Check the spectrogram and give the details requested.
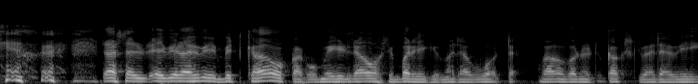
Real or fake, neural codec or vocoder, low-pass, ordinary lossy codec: real; none; 7.2 kHz; none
